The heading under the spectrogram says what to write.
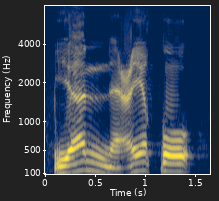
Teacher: Nun sukun bertemu dengan ain ya, idhar ya.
